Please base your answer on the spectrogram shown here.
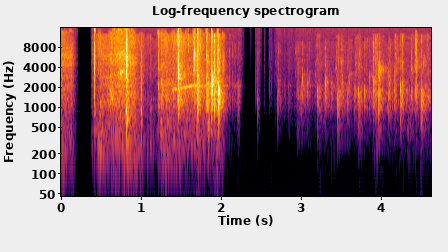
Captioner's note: applause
